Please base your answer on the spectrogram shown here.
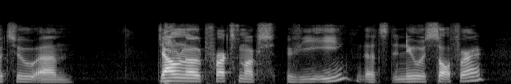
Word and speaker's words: Proxmox: pronounced P oh let me get website it's pronounced as follows PRX Mox proxmox and what proxmox is is a a virtualization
